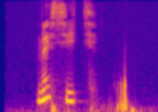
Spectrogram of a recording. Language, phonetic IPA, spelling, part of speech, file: Russian, [nɐˈsʲitʲ], носить, verb, Ru-носить.ogg
- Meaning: 1. to carry, to bear (a burden) 2. to carry along, to drive 3. to have something (e.g. a name, sideburns, a gun...) 4. to wear (clothes, shoes or makeup)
